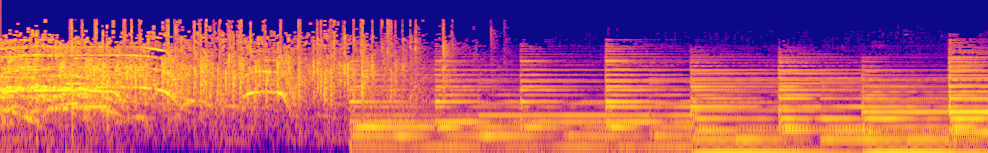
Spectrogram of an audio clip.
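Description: A crowd bursts into loud applause with cheers and whistles for a few seconds for a singer about to perform, then the clapping fades as music begins with steady, sustained chords.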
